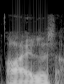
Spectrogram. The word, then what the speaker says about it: Ilyes: Isles or Eyeless? – Eyeless, I-L-Y-E-S.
